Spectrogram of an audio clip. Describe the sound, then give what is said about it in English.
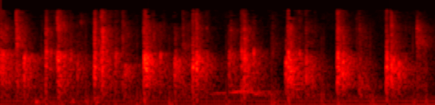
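A group claps hands in praise, a steady rhythmic beat of roughly three claps per second, moderately loud and sustained, with a faint low hum underneath. “Look at a hand clap of praise.”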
